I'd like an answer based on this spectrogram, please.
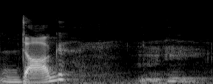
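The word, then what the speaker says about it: דג: by a gimel so we pronounce the d of the da 'let the ah of the comments and finally the G of the gimel so this is pronounced dog dog okay it's not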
